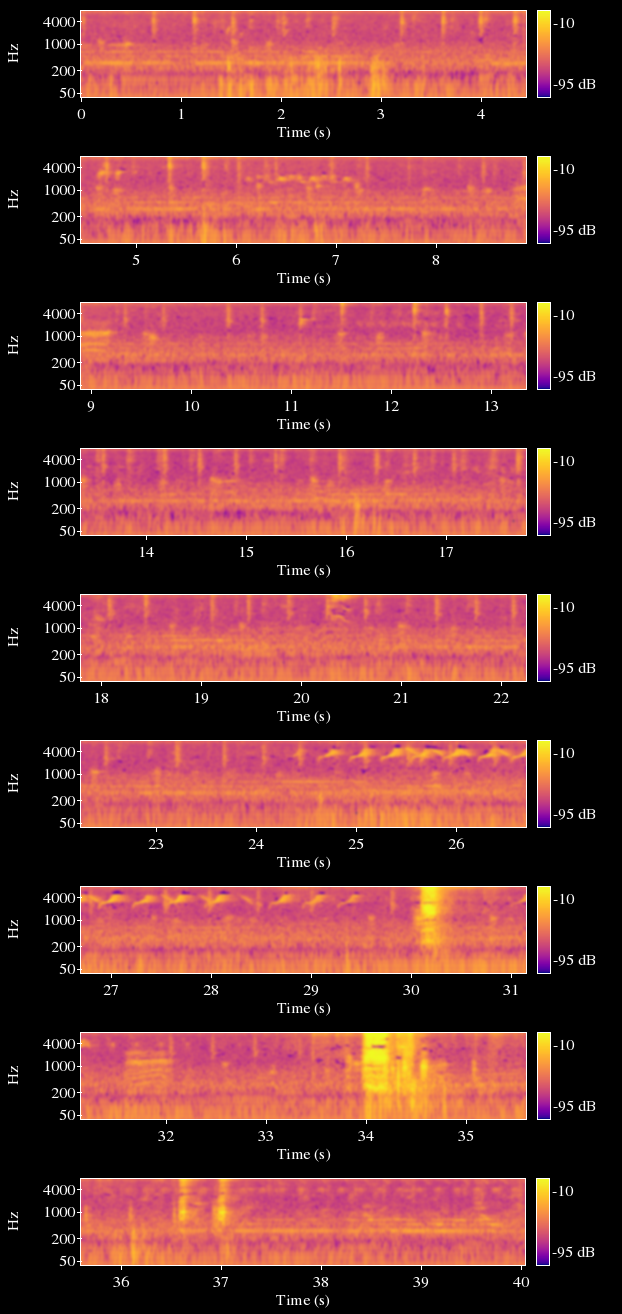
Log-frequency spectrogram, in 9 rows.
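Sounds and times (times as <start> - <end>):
faint regular ticking: 0.0 - 34.0
harsh bird squawks: 30.0 - 30.4, 33.8 - 34.6
quick high bird chirps: 33.7 - 34.6.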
